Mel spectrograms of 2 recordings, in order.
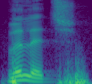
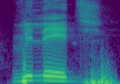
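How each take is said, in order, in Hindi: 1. अंत 'ij' की तरह बोला जाता है। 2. अंत 'ij' की तरह नहीं बोला जाता है। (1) "इज इज, that's what you have to से" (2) "and not village"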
